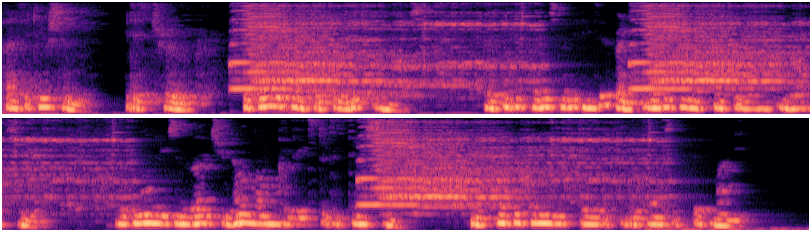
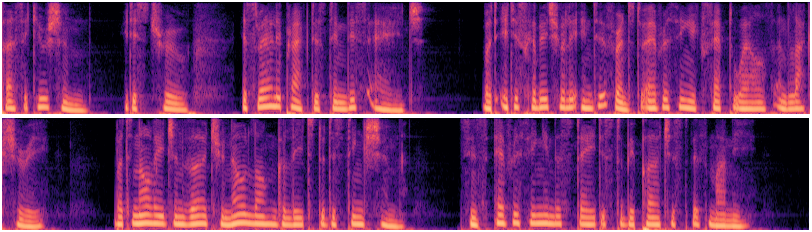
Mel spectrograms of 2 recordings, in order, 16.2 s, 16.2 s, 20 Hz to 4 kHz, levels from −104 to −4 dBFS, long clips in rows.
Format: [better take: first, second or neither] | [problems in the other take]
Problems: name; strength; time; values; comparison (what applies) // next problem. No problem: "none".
second | noise reduction (classical method WPE with log-MMSE)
